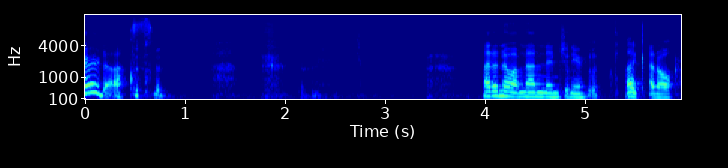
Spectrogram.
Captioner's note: laugh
